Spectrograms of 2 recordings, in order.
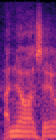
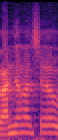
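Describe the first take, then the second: First: It is said imitating a man's voice. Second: It is said imitating a woman's voice.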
